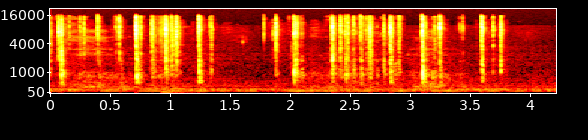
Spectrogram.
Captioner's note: keyboard clacking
